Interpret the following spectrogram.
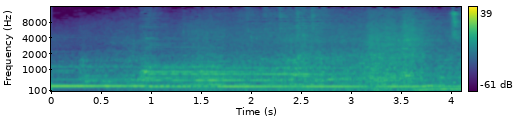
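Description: Live acoustic guitar music with one long note held steady, and a man's voice starting to sing near the end.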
